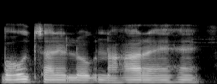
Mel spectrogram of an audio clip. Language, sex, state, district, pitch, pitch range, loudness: Hindi, male, Jharkhand, Deoghar, 105 Hz, 105-110 Hz, -18 LUFS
